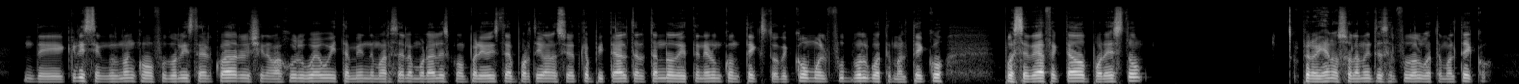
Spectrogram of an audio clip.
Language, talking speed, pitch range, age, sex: Spanish, 180 wpm, 135-155 Hz, 20-39, male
